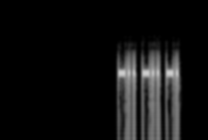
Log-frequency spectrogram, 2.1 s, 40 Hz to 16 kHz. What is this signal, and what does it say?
Morse code, heard as a keyed tone, about 50 wpm, 700 Hz. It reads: DDN
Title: All Cut Numbers - 3-Digit 50wpm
